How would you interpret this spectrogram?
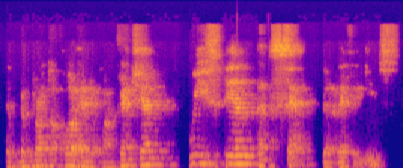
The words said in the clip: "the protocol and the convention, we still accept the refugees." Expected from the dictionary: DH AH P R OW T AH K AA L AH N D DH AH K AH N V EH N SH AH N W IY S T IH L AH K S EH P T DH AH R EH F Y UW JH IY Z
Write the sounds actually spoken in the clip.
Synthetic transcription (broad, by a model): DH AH P R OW T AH K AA L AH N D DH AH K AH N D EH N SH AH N W IY S T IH L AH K S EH T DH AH R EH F Y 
